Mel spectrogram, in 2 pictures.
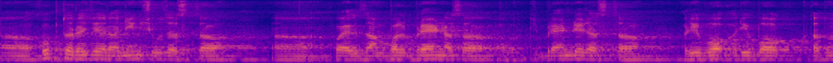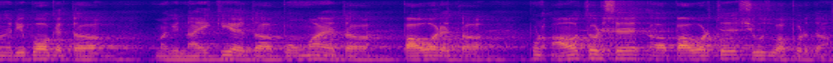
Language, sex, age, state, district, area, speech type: Goan Konkani, male, 30-45, Goa, Bardez, rural, spontaneous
